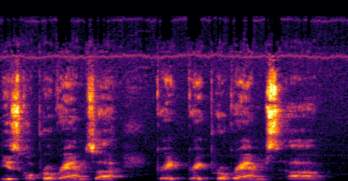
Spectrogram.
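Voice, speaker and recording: A man with an Ontario accent speaks at a moderate pace and a fairly low pitch. Audible room echo and noticeable background noise surround him. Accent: rural Ontario Canadian. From Ontario, Canada (Grey County). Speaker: former farm youth club member. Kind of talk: oral history interview. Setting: recorded interview near a rural town. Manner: hesitant, many fillers.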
